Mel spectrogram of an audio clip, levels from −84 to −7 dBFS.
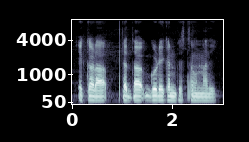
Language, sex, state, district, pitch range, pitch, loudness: Telugu, male, Telangana, Mahabubabad, 90-95 Hz, 95 Hz, -18 LUFS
